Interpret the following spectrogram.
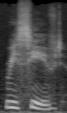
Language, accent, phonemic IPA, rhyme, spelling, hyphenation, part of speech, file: English, US, /ɹɪˈsiːvd/, -iːvd, received, re‧ceived, verb / adjective, En-us-received.ogg
- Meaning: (verb) simple past and past participle of receive; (adjective) Generally accepted as correct or true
